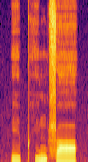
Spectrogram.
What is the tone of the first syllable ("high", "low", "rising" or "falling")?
falling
